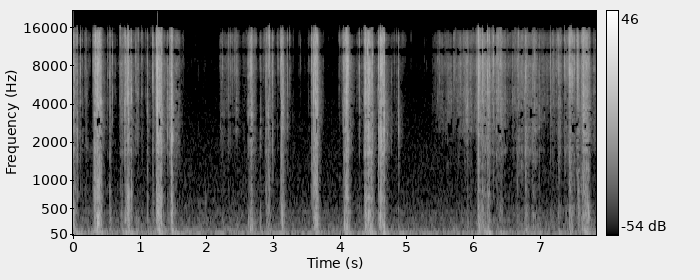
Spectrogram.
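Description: Long nails scratch the rough surface of a dry natural loofah sponge, a fibrous plant material. The sound is a series of bright, dry, raspy scrapes in short bursts with brief pauses between them. Toward the end it becomes a more continuous crackly scratching.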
